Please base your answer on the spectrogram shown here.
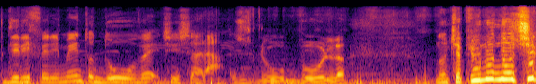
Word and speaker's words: Snubbull: Ragazzi, abbiamo uno Snubbull. Spiazzo, non si pronuncia così, si pronuncia Snubbull.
